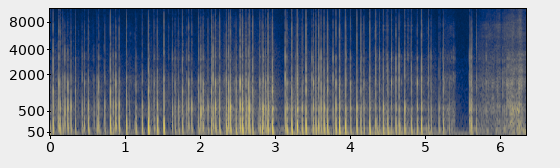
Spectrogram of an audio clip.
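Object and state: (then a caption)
Beer can holder. A blue Bintang beer can holder is tapped and scratched in a rapid, dense flurry of short, dry, low-heavy taps with little ring. After a brief pause near the end, it gives way to a softer, continuous scratching.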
